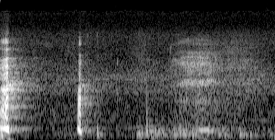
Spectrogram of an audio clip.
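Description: Two short, sharp barks from beagles outside, spaced about half a second apart, followed by quiet background rustle.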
